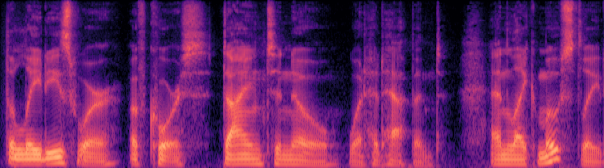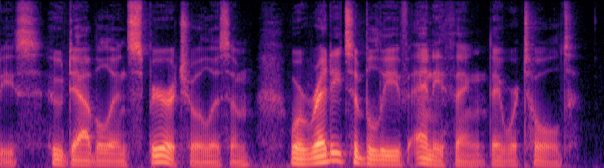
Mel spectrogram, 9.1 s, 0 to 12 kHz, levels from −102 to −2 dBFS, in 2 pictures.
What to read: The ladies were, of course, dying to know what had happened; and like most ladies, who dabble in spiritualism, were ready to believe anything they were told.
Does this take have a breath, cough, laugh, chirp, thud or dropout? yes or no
no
